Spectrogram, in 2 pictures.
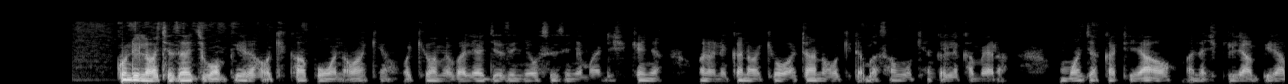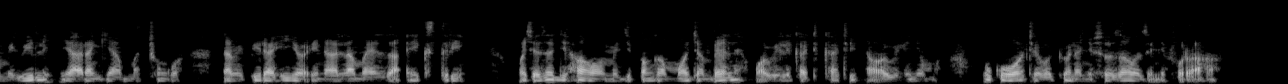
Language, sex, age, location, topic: Swahili, male, 25-35, Nakuru, government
